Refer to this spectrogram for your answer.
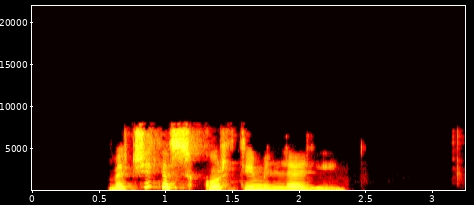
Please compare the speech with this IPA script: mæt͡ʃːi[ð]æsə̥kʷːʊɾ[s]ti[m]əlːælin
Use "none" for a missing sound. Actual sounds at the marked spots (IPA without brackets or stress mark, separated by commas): θ, θ, m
